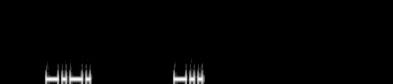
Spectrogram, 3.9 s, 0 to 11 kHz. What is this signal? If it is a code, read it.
Morse code, heard as a keyed tone, about 30 wpm, 700 Hz. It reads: C D
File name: 092 Lesson 16d - Letter c - Two Characters 30wpm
